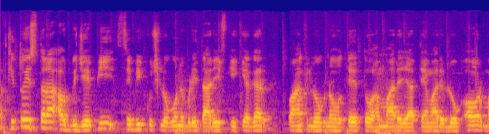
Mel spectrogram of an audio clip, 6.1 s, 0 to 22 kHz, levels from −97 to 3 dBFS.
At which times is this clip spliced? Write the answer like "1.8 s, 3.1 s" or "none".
none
